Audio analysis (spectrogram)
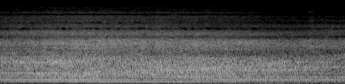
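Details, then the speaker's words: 2000s-era Mitsubishi after cooling fan controller replacement (old one kept fans running whenever ignition was on): engine idling with AC on, both radiator fans pull hard with a steady rush and low hum; normal cooling fan operation, fixed. "start her up go ac on there we go you can hear those fans turning big time awesome"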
